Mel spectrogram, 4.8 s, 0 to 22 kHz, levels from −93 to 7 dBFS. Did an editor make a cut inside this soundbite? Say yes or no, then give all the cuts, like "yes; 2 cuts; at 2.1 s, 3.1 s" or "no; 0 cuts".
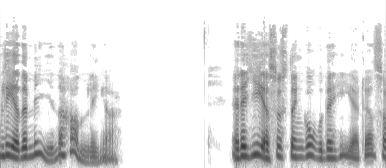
no; 0 cuts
